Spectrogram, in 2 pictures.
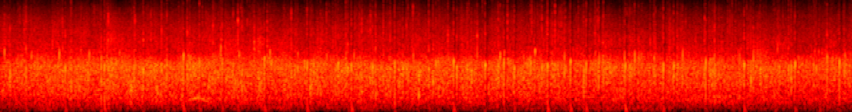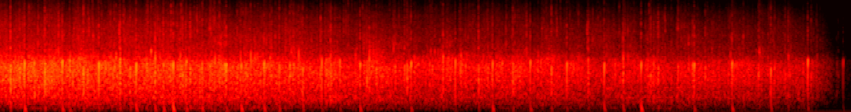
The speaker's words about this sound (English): While they're standing, could we give a round of applause for the mentors?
